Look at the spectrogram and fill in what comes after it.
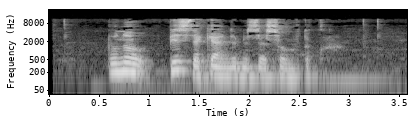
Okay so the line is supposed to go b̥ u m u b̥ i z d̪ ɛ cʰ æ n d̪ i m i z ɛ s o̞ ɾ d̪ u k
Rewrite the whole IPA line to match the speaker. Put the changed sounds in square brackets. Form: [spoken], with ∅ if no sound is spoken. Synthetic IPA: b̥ u [n] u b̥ i z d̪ ɛ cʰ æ n d̪ i m i z ɛ s o̞ ɾ d̪ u k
